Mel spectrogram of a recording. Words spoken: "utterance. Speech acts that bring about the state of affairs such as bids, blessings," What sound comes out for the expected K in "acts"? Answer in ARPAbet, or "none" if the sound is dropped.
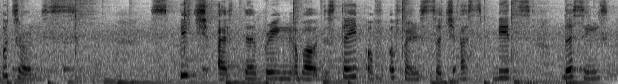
none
